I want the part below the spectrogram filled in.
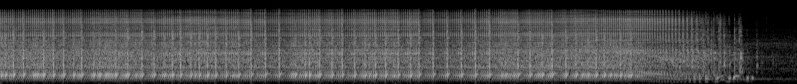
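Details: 2003 Honda CR125R two-stroke with low hours, no top-end rebuild ever and little maintenance: sharp, rapid top-end tapping over the buzzy two-stroke until shutoff. The owner suspects piston slap, a sticking power valve or reeds, and plans a piston and ring job.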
